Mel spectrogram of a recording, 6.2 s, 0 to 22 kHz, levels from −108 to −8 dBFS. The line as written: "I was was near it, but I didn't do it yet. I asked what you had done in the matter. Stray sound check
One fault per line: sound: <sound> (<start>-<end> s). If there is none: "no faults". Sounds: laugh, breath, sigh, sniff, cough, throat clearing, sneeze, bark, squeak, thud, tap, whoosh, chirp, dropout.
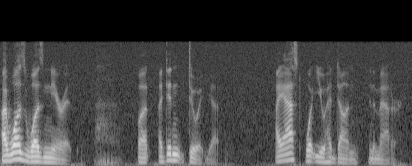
sound: breath (1.4-1.8 s)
